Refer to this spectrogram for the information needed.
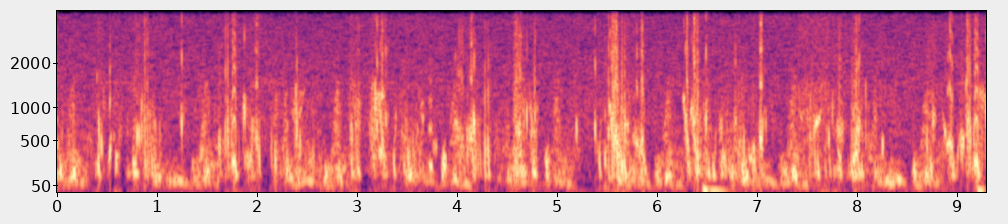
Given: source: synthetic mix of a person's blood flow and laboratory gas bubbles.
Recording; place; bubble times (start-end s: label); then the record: Doppler ultrasound of blood flow; precordium
0.00-0.09 s: bubbles
0.37-1.05 s: bubbles
1.20-1.28 s: bubbles
1.58-2.06 s: bubbles
2.12-2.67 s: bubbles
2.91-3.06 s: bubbles
3.11-3.81 s: bubbles
3.94-4.35 s: bubbles
4.54-4.83 s: bubbles
5.16-5.24 s: bubbles
5.34-5.93 s: bubbles
6.22-7.13 s: bubbles
7.41-8.19 s: bubbles
8.21-8.29 s: bubbles
8.66-9.30 s: bubbles
From the record:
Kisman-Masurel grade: 343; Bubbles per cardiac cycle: rolling drumbeat, 9 or more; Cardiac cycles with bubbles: 100%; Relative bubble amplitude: loud (0.450 to 0.775); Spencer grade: 3 (all of the cardiac periods contain showers or single bubble signals, but not dominating or overriding the cardiac motion signals); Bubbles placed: only in the low amplitude regions of the cardiac cycle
